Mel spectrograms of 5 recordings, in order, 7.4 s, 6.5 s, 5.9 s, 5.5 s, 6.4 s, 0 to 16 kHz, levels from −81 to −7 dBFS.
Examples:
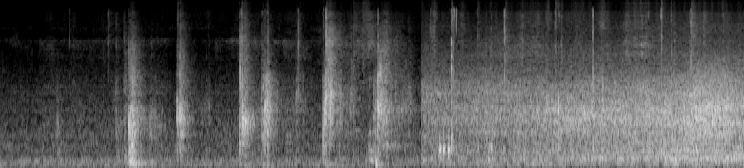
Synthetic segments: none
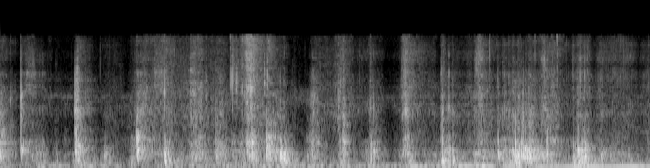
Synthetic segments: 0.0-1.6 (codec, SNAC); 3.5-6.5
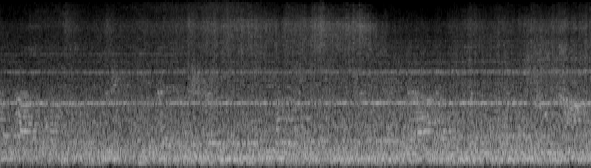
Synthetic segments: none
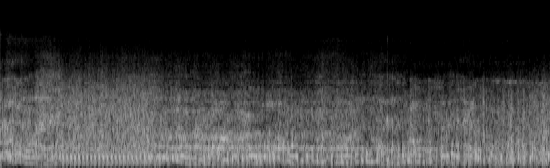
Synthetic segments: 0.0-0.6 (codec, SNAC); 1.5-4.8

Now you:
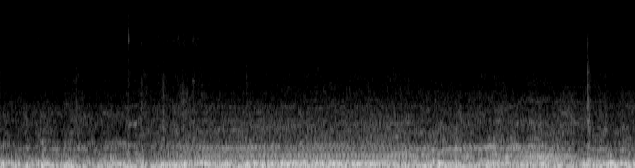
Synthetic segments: 0.0-1.5 (codec, SNAC); 4.1-6.4

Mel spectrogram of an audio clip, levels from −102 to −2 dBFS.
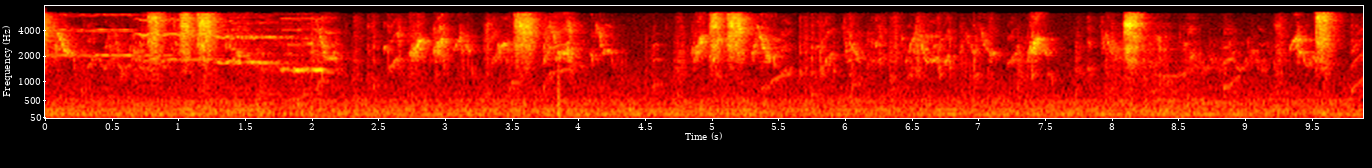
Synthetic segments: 1.4-2.0 (codec, SNAC); 8.0-8.9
